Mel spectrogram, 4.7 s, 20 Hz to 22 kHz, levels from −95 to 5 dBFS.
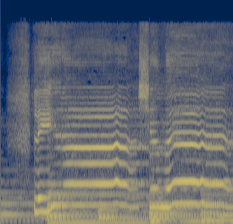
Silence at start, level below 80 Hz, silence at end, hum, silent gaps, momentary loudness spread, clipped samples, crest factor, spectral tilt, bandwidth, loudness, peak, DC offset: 0 s; -34 dBFS; 0 s; none; none; 7 LU; under 0.1%; 14 dB; -4.5 dB/octave; 15 kHz; -17 LUFS; -4 dBFS; under 0.1%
